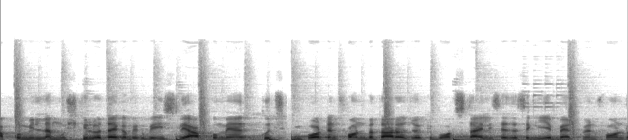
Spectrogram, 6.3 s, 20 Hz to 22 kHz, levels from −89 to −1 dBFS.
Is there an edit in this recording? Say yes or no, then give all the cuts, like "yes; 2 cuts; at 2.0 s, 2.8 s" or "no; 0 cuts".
yes; 1 cut; at 2.9 s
